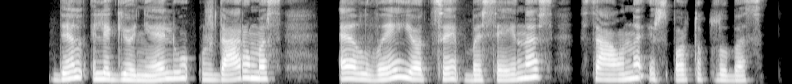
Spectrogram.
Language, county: Lithuanian, Alytus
